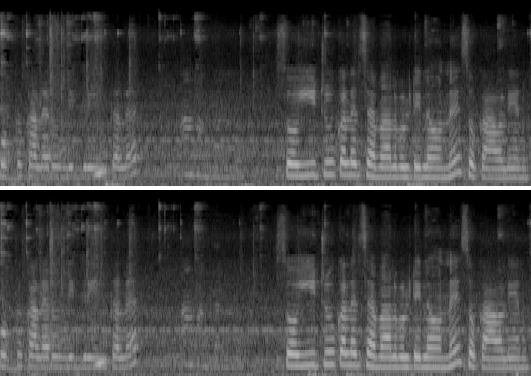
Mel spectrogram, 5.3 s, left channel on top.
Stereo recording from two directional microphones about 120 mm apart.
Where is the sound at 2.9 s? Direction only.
30° right (ahead or behind).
